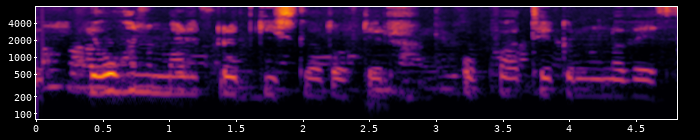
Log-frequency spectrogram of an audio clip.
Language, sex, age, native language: Icelandic, male, 12, Icelandic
